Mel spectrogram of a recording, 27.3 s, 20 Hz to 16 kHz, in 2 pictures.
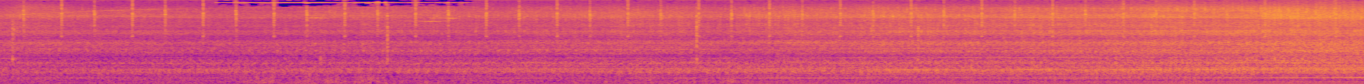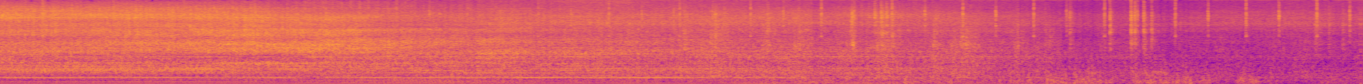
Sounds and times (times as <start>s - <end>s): Truck: 0.0s - 27.2s.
